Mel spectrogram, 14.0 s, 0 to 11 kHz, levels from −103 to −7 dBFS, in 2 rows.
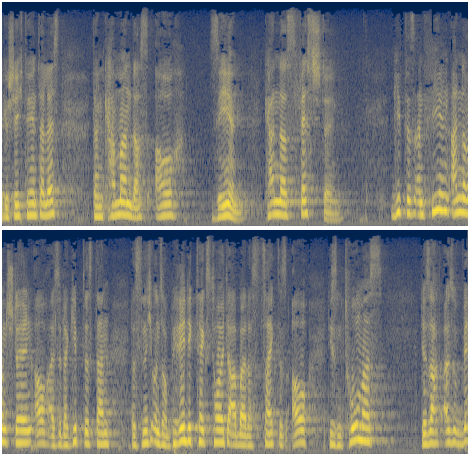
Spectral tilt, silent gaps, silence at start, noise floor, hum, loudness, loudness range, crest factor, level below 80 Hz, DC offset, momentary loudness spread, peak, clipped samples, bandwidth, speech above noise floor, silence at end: -7 dB/octave; none; 0 s; -44 dBFS; none; -17 LUFS; 2 LU; 16 dB; -52 dBFS; under 0.1%; 12 LU; -2 dBFS; under 0.1%; 10 kHz; 28 dB; 0 s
